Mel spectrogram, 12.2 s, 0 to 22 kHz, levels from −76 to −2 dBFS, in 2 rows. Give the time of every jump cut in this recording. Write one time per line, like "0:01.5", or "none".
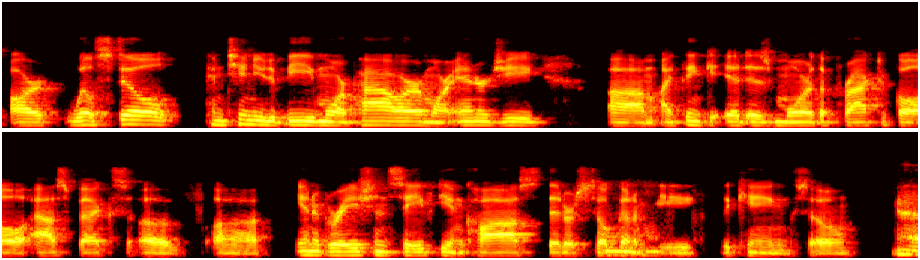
0:07.9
